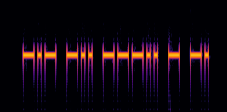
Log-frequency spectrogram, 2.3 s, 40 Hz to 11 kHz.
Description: Morse code, heard as a keyed tone, about 30 wpm, 700 Hz. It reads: KD8TN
